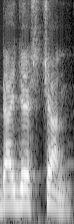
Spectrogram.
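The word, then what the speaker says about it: digestion: एक और वर्ड है डाइजेशन, जिसे लोग आमतौर पे डाइजेशन बोलते हैं, वो गलत प्रोनाउंसिएशन है।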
